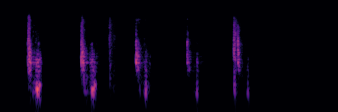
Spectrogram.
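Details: Tympanic percussion note.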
